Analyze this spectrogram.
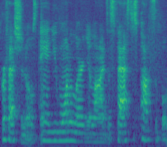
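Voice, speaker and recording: Amid noticeable background noise, a woman talks with ordinary pitch variation. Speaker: acting and modeling vlogger. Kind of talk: tutorial. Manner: fast.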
